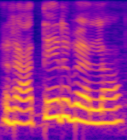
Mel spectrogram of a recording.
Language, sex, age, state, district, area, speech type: Bengali, female, 30-45, West Bengal, North 24 Parganas, rural, read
